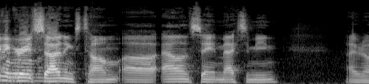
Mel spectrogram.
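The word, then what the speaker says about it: Saint-Maximin: signings, Tom, Alan St. Maximin. I don't know how to say this guy's name. No, you got it bro. right. Maxine, I think it is. It's St. Maximin.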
